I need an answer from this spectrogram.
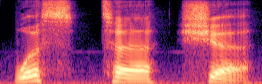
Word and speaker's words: Worcestershire: And the amount of times I have gone on the internet on different things and gone, guys and girls, it's pronounced Worcestershire sauce.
